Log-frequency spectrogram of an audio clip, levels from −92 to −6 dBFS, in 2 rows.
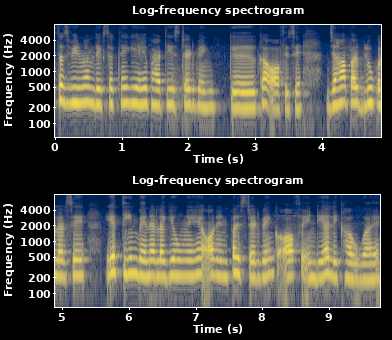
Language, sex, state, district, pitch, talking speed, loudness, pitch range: Hindi, female, Uttar Pradesh, Varanasi, 225 Hz, 215 wpm, -17 LUFS, 210-240 Hz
